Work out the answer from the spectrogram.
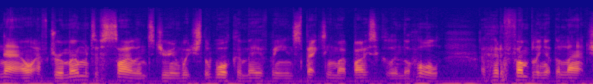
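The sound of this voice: The pitch shifts in ordinary ways across an unforced reading voice.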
